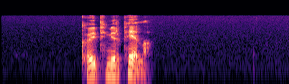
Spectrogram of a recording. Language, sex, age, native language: Icelandic, male, 20-29, Icelandic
